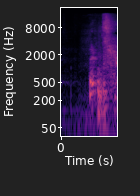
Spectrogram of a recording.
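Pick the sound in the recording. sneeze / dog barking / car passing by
sneeze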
